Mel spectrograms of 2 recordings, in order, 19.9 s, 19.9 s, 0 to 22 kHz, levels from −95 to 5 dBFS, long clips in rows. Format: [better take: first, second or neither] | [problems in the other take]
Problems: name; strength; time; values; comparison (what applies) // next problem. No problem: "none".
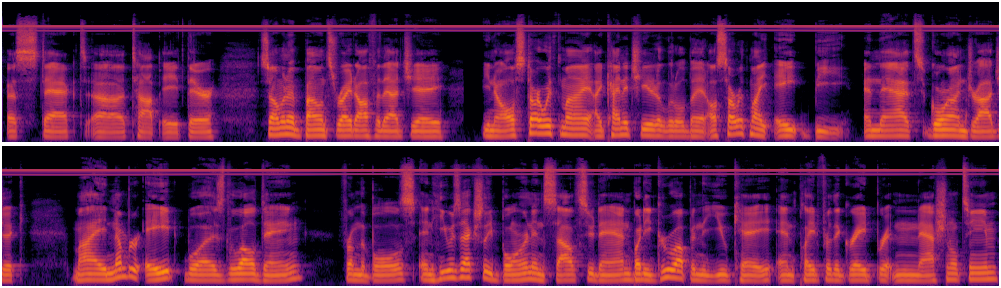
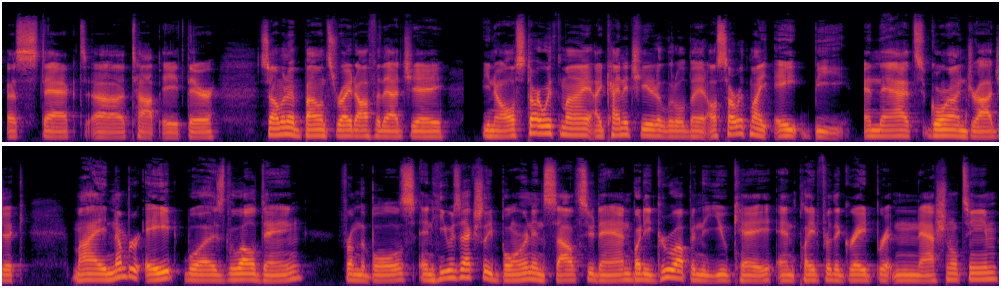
second | high-pitched whine; loud; throughout; 11.5 kHz, 8 dB below the speech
